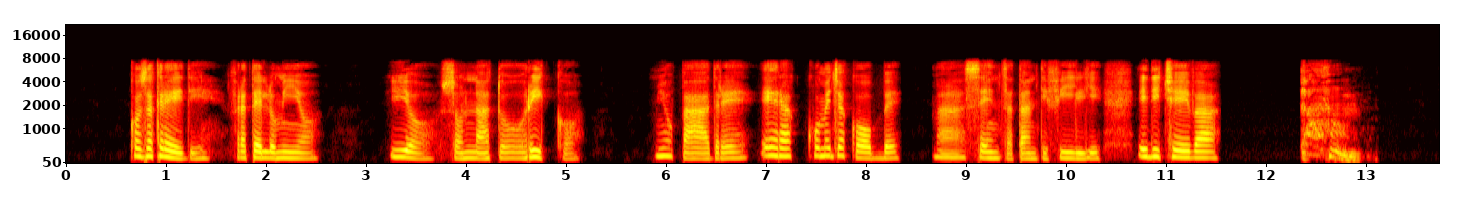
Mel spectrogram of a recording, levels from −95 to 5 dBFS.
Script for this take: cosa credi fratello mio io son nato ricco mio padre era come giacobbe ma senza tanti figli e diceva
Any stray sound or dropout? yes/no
yes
